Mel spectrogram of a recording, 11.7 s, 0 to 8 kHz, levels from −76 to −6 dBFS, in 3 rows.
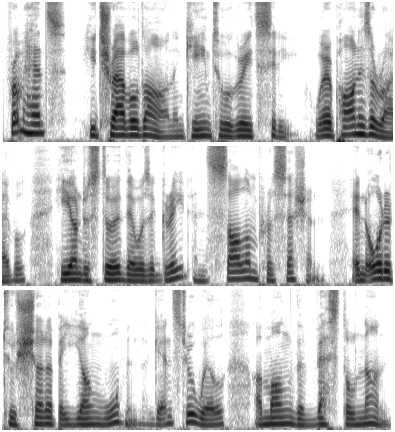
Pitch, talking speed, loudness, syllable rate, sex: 140 Hz, 200 wpm, -19 LUFS, 5.5 syllables/s, male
